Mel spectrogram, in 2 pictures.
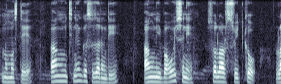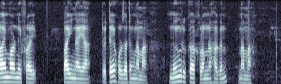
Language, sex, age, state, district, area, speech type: Bodo, male, 30-45, Assam, Kokrajhar, rural, read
